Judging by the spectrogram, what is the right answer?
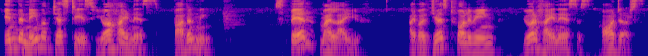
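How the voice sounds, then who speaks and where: A man's voice: mid-range voice, sing-song, slow, fairly bright tone, exaggerated voice. A man playing a cranky, servile goldsmith in a play reading, pleading desperately.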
